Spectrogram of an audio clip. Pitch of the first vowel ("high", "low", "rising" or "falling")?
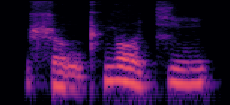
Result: low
